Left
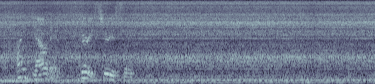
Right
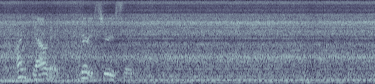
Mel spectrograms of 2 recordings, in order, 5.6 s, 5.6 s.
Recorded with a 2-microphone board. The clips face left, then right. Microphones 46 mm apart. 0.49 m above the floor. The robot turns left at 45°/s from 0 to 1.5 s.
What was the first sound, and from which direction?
A woman speaking, 20° right (ahead or behind).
